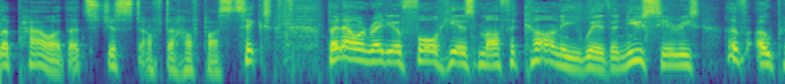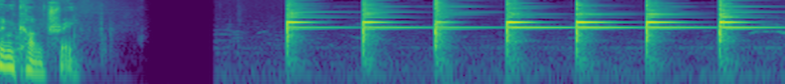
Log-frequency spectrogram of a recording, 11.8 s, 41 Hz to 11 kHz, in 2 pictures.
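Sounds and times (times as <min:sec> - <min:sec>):
speech: 0:00.0 - 0:06.5
hammer striking red-hot metal at a forge: 0:08.0 - 0:11.7.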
